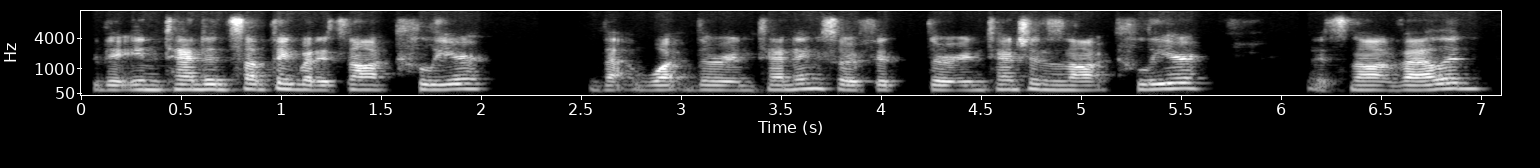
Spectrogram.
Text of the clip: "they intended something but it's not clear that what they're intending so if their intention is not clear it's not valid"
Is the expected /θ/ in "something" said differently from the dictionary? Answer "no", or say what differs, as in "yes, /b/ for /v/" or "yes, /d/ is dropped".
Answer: no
